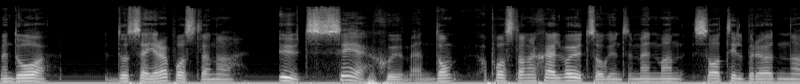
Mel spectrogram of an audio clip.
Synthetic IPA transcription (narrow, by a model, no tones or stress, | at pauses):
mɛnd̪ɔ | d̪ɔsɛjːəɾapʰɔst̪laɳa | ʉ̟ːt̪seːɧʉ̟ːmə̰nd̪ɔm | apʰɔst̪laɳaɧɛlvaʉ̟ːt̪soːɡjɵɪnt̪əmɛnman | sɑːt̪ʰɪlbɾøːd̪əɳa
